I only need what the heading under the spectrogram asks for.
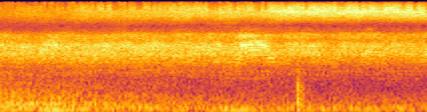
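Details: The last cicada song of summer in an apartment complex: a flat, piercing hiss-like drone that grows a little louder toward the end, with a brief tap midway.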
